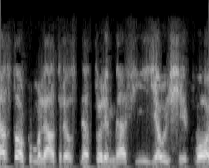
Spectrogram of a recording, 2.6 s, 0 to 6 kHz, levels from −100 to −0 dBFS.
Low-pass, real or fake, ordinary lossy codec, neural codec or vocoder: 5.4 kHz; real; MP3, 48 kbps; none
